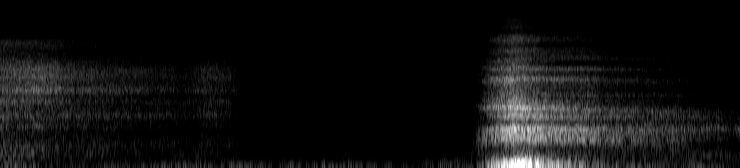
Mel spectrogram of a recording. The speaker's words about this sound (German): Ein- oder zweimal tief durch die Nase ein und durch den Mund aus.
